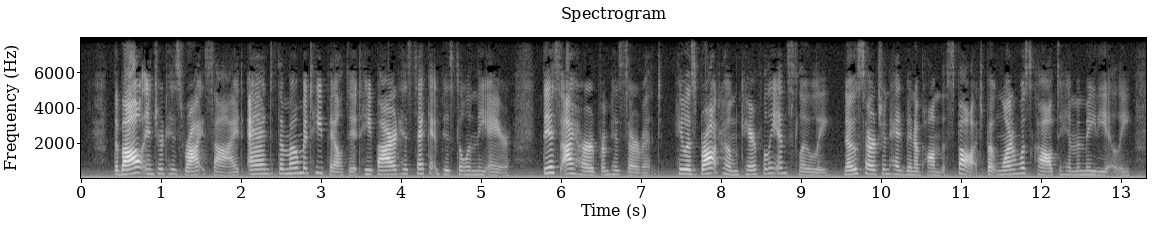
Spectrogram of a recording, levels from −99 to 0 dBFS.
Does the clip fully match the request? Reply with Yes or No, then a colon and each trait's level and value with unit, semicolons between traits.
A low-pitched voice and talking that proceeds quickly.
No: high, 225 Hz; fast, 210 wpm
